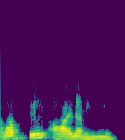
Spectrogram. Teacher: लाम को पकड़ के रखना है, बिल करेंगे तो कलकला हो जाएगा, इसलिए छोड़ना नहीं है। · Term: लाम साकिन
